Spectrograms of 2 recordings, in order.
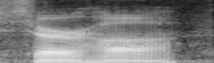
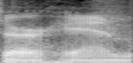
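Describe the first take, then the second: First: The name ends without the n sound. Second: The name ends with a clear n sound. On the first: The speaker calls it wrong. "I'm gonna call you Sirha" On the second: The speaker calls it right. "I know it's Sirhan"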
